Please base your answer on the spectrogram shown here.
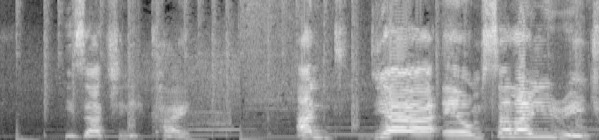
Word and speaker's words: Chi: work in Kai limited yeah I know it's pronounced Chi limited but the pronunciation is actually Kai and their um salary range for a food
